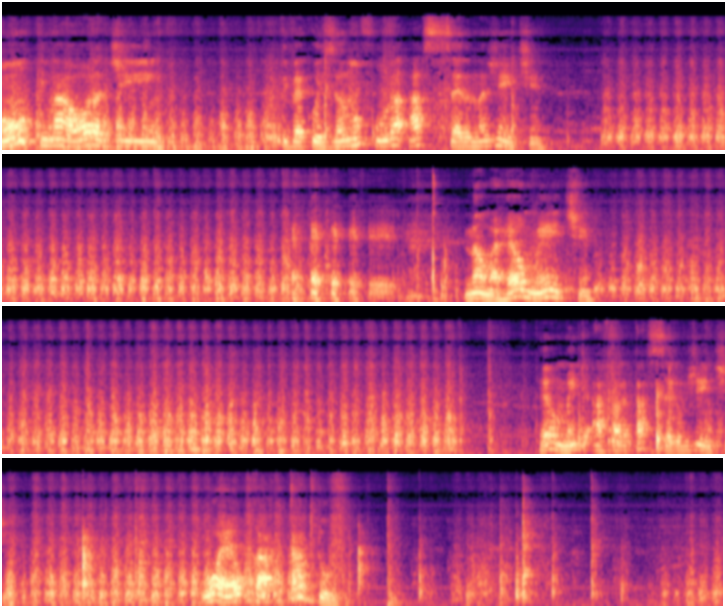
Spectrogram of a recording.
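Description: A knife saws and scrapes through hard plastic.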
